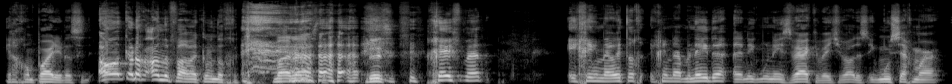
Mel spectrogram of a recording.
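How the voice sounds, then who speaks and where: A man's voice: mid-range voice, animated, quick pace, fairly bright tone. A man casually telling stories on a podcast, full of slang and English phrases, acting out other people's voices. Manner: slangy, mixes English phrases into his talk; fills with "weet je wel" and "zeg maar". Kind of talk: casual storytelling chat.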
